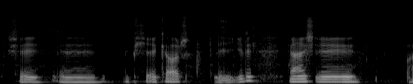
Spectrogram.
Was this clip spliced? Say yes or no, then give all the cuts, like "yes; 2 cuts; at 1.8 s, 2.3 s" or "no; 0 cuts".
yes; 3 cuts; at 1.3 s, 2.1 s, 3.1 s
